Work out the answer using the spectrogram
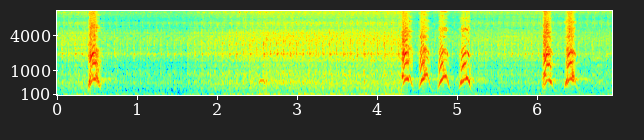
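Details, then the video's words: Dog barking at motorcycles: a single sharp bark, a stretch of low rumbling background, then a rapid burst of four barks and a final pair of barks, each bark short and bright. "Cachorro Latindo para motos"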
